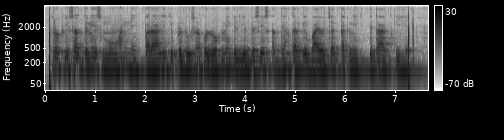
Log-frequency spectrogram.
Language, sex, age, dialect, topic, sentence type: Hindi, male, 18-24, Awadhi Bundeli, agriculture, statement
